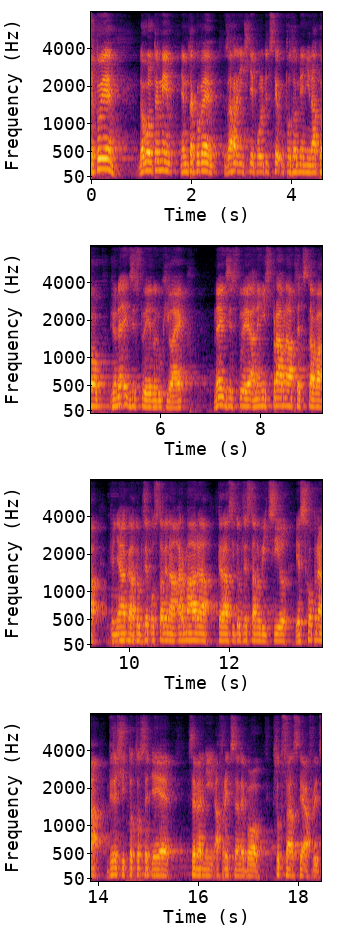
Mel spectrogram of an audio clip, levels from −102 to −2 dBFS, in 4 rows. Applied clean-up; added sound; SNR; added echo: neural separator model SepFormer DNS4.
